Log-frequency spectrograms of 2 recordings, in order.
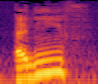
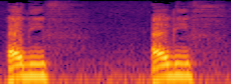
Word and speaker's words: ألف: أيضا بعض إخواننا يقولون ألف ألي بإمالة، ألف بدل أن ينطق اللام مكسورة ينطقونها بحركة ممالة ألف، فلا يصح أن نقول ألف ولا يصح أن نقول أليف. نعم كأنها ياء. نعم. وبعض إخواننا يعكسونها فيختلسونها، يقولون رفلة، يخطفونها خطفا، وقد مر معي نماذج من هذا. إذن كل هذا لا يصح أن ننطقها نطقا معتدلا. زمن الفتحة في أ مساو لزمن الكسرة في لي مساو لزمن البقية الحركات. ألف ألف هكذا من غير تكلف.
